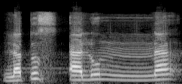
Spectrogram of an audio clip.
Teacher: نون مشدد ہے، اس پر تشدید ہے، اس پہ غنہ کریں گے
